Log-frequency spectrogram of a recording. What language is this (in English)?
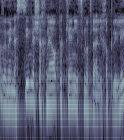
Hebrew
